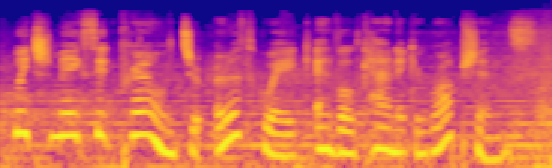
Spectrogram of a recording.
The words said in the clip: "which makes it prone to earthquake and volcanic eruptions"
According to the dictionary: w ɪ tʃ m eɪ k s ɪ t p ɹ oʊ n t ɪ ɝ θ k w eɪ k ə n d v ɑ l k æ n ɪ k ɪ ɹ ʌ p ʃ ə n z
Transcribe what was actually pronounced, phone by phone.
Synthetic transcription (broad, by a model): w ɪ tʃ m eɪ k s ɪ t p ɹ oʊ n t ɪ ɝ θ k w eɪ k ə n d v ɑ l k æ n ɪ k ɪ ɹ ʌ p ʃ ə n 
